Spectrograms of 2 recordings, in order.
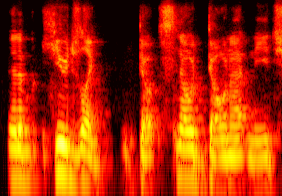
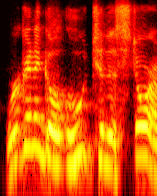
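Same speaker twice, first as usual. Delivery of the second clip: put-on Canadian accent; 10 semitones higher than usual. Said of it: "And they're like".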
